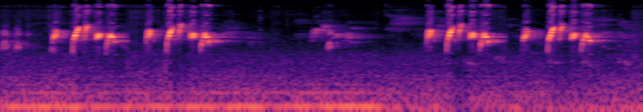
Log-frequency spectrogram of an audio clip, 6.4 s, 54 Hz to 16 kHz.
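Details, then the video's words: Caged red-whiskered bulbul training song: two bursts of quick, sweet, warbled phrases, each of several sliding notes, then a lone short note and two more phrase runs; a low hum sits underneath the first half. "นกกรงหัวจุก | เสียงร้องเบิ้ล 23 นับดอก สำนวนเพราะ คมชัด (เสียงฝึกร้อง)"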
